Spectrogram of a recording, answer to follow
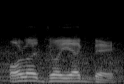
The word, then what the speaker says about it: Joyegbe: Is that how you pronounce it? Yep. I made him pronounce it to me one day. I was like, how do I say that? Exactly how it's spelled. Ola Joyegbe.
